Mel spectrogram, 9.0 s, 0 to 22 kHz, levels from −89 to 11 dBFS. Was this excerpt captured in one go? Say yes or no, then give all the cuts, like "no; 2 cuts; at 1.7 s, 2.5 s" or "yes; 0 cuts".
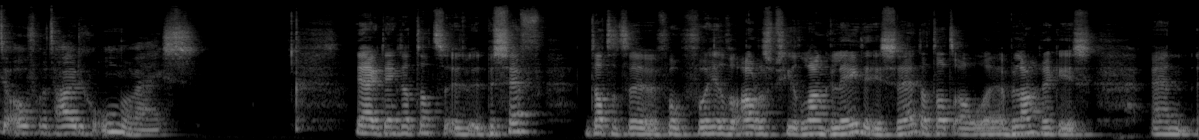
yes; 0 cuts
